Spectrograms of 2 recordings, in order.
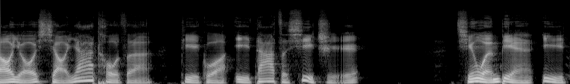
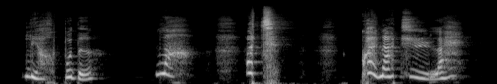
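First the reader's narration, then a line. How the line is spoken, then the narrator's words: Laughing. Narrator (Chinese): 晴雯笑道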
